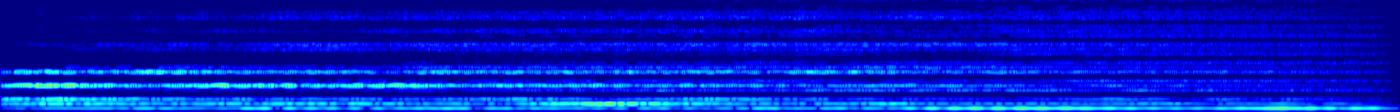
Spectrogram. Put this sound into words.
A creepy sounding sample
